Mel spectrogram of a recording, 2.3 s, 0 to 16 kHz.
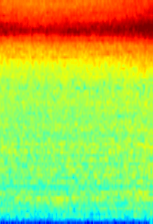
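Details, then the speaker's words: Philips Blue Magic Silence TC739 vacuum cleaner at its first power-up: smooth, strong rush of air louder than the steady motor hum, with no rattles; normal running. "oh that is an air mover and a half triking again you can't know the sound of the air coming out of the hose is more than the sound of the motor coming out of the vacuum cleaner"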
